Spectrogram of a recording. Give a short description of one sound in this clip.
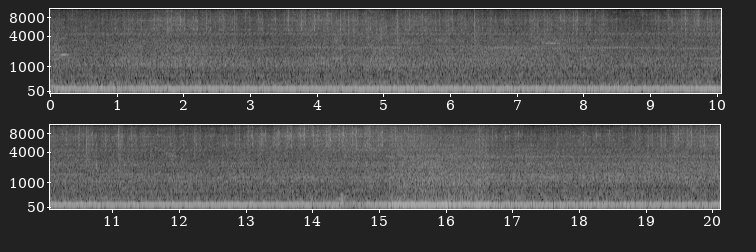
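A truck engine rumbles steadily as it slowly pulls forward.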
